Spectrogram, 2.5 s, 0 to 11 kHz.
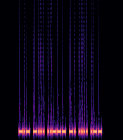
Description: Morse code, heard as a keyed tone, about 52 wpm, 700 Hz. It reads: KB2NHW
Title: USA Call Signs - 6 Characters - 4x Character Spacing - 50wpm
